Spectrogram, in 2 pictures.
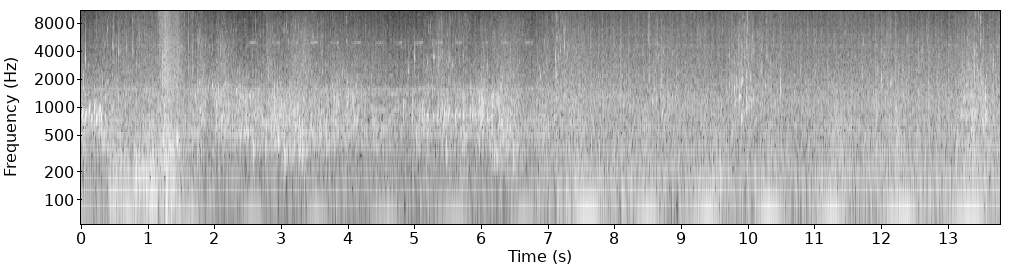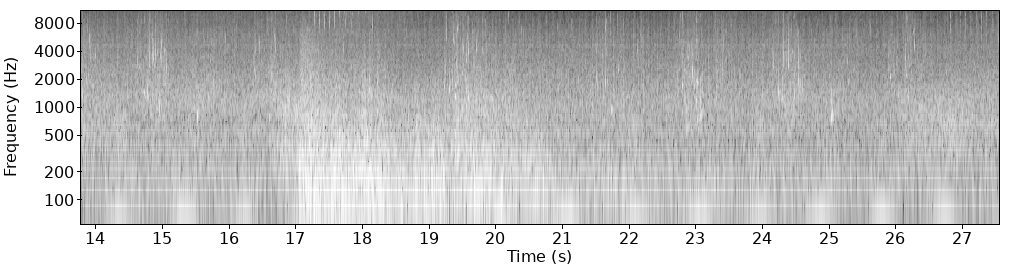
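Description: Water laps gently nearby.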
